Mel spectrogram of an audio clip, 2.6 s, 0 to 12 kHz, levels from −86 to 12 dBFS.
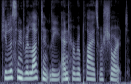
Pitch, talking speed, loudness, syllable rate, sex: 225 Hz, 185 wpm, -18 LUFS, 6.2 syllables/s, female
